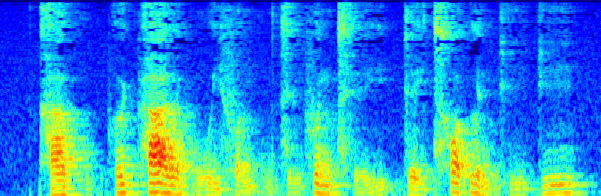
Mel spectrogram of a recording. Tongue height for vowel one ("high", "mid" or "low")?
low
